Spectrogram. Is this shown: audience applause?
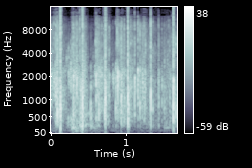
yes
